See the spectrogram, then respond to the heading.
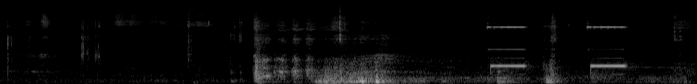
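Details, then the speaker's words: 2014 Citroën DS4 with a no-start traced to a faulty fuseboard with an intermittent battery management sensor. Once 11.9 V appears through the sensor, there are clicks, a short crank and the engine catches and settles, followed by two beeps. It starts normally. "I bet this car will start now. Let's see if it starts. I bet it'll start now."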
